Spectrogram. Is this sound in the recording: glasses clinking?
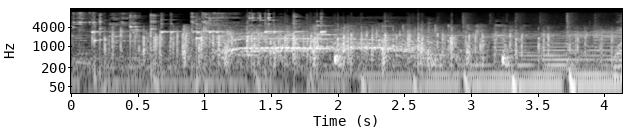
yes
